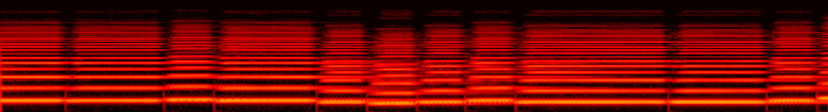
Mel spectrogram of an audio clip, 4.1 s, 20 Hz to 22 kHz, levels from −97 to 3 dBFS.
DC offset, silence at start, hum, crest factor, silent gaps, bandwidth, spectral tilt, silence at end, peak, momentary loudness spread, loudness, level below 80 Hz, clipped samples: under 0.1%; 0 s; none; 12 dB; none; 15.5 kHz; 0 dB/octave; 0 s; -28 dBFS; 2 LU; -40 LUFS; under -90 dBFS; under 0.1%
